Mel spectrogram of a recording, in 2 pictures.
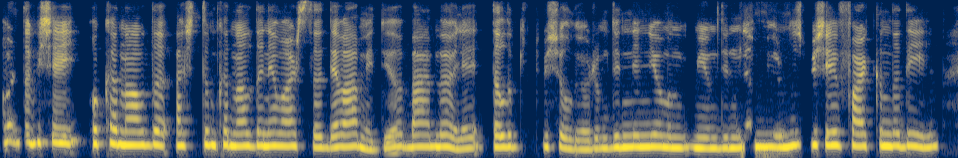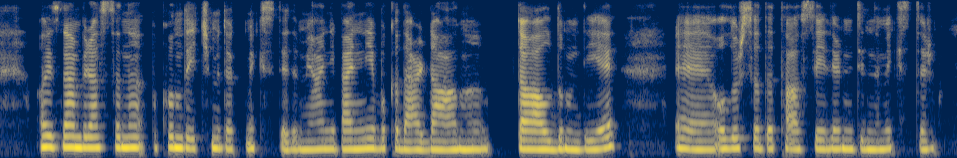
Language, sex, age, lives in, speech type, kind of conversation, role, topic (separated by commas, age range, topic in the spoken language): Turkish, female, 50-54, Spain, conversation, advice, user, Evde film izlerken veya müzik dinlerken nasıl daha iyi rahatlayabilirim?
